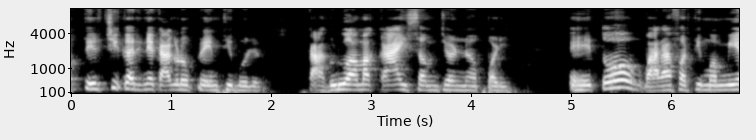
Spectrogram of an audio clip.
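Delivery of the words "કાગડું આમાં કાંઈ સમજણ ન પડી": usual speaking voice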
